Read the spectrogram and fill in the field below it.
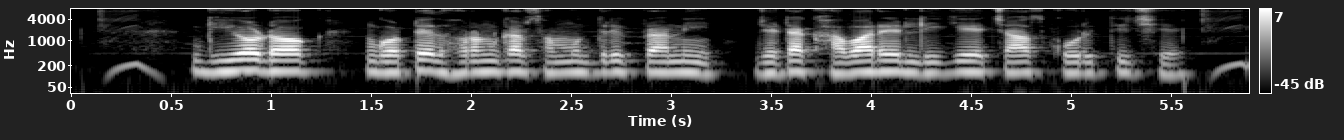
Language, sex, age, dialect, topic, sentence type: Bengali, male, 18-24, Western, agriculture, statement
